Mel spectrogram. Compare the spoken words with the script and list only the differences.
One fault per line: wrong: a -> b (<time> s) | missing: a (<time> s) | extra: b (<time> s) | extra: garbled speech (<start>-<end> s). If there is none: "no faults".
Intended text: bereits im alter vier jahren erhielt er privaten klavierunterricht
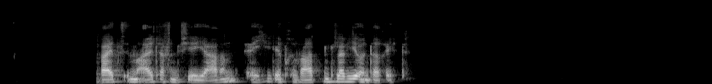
extra: von (1.6 s)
